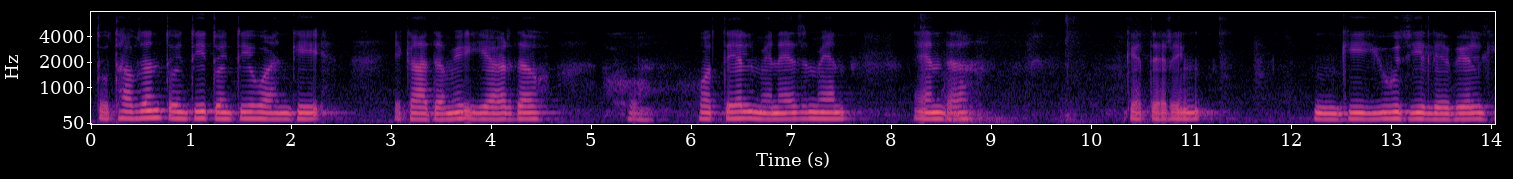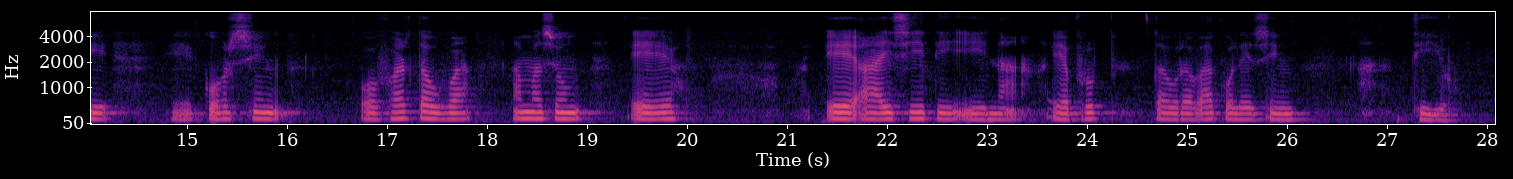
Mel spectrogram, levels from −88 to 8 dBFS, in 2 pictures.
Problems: background sounds at intervals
